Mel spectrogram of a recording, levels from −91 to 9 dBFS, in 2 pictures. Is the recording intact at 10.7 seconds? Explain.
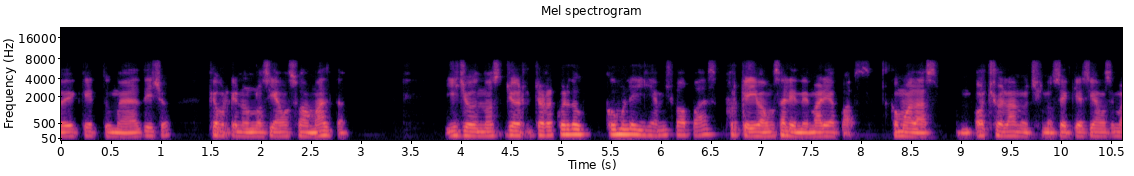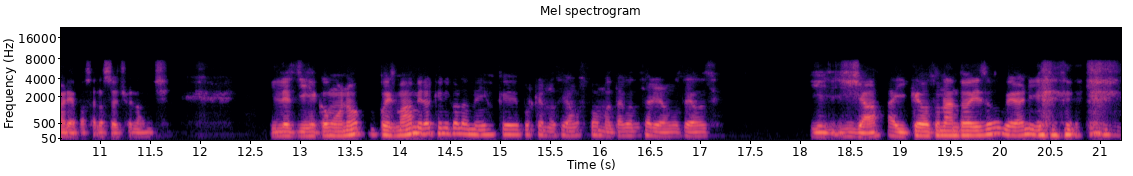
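Yes, the audio is intact at 10.7 seconds: the speech there comes through the AMR wideband (HD Voice) codec at about 23 kbit/s, with no more than faint coding damage and nothing above about 7 kHz.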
